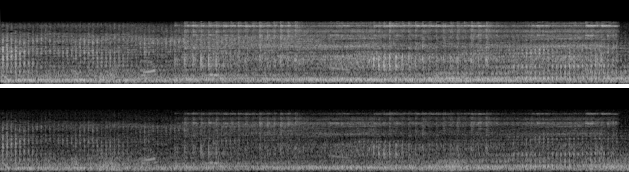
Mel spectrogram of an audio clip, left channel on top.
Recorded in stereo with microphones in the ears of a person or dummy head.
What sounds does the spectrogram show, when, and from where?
0.0 s a helicopter: 55° left (ahead or behind); by 6.3 s 50° left (ahead or behind)
1.7 s hammering: 60° left (ahead or behind)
